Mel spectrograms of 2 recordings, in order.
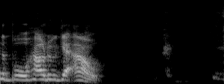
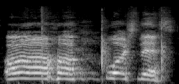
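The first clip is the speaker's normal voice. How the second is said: loud burst of laughter; 5 semitones higher, 10 dB louder, much slower than usual. Real, not acted. Laughs at wife's teasing.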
